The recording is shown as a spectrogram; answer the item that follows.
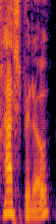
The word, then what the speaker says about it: hospital: L'hôpital, c'est comme ça, on dit ça en anglais, hospital. Alors, accent tombe sur le premier syllabe, là, il y a trois syllabes, puis she likes to visit hospital. Hospital l'a écrit H-O-S-P-I-T-A-L, hospital, l'hôpital. Par exemple, like là, ça veut dire son bagage ou remet fait.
